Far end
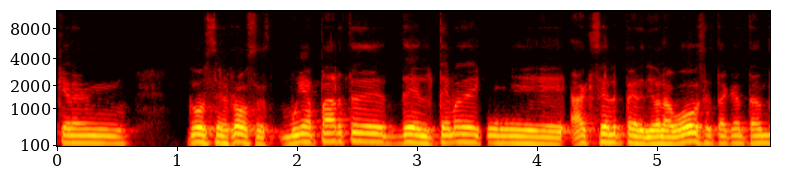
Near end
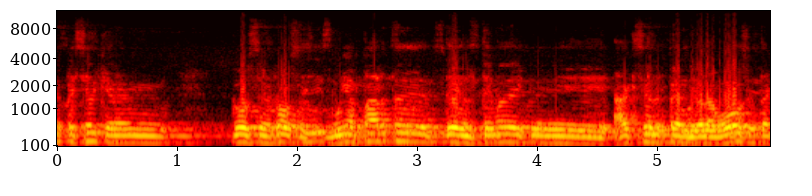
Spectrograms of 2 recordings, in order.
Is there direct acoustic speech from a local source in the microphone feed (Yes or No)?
Yes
